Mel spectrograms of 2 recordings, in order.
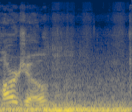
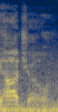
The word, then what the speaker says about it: Harjo: our ancestors for Hope with harjo uh which really should be pronounced something more like uh apathy hajo you know if I'm I'm kind of still not doing it totally correct but it's more like that um or uh you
